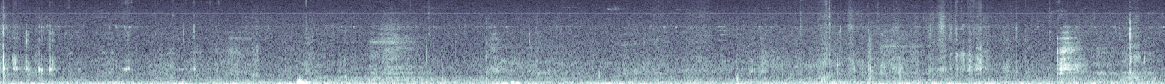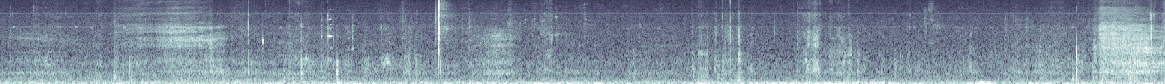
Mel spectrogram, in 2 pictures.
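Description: Faint, scattered scuffs and knocks of a climber's hands and shoes moving on sandstone holds, with two dull thumps early on and one sharp click about two-thirds of the way through.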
